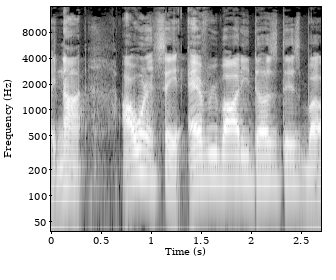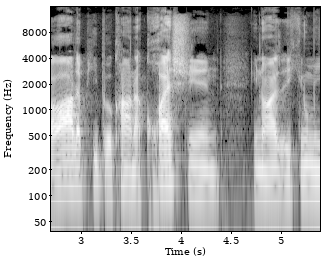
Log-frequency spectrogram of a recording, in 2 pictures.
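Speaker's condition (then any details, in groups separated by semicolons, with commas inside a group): No condition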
